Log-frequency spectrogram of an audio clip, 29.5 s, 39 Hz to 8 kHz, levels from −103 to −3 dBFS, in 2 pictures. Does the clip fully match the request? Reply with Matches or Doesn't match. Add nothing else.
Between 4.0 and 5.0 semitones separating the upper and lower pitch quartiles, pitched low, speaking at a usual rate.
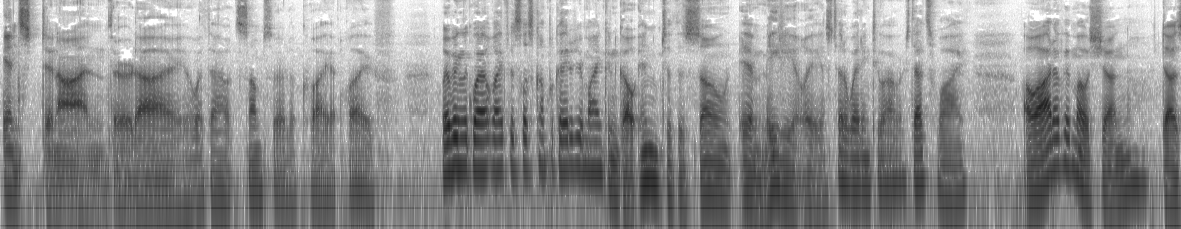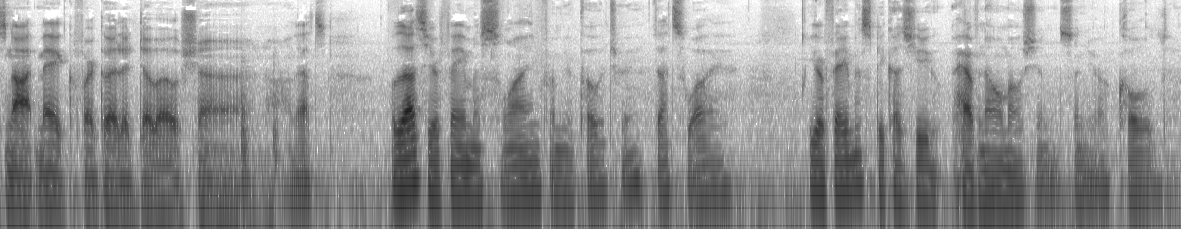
Doesn't match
